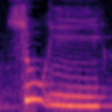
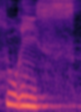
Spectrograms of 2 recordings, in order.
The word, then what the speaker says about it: souris: syllabes regarder avec moi regardez le s qui est en gris on dit sourit on ne dit pas souri ce le s est mué en l'écrit en orthographe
